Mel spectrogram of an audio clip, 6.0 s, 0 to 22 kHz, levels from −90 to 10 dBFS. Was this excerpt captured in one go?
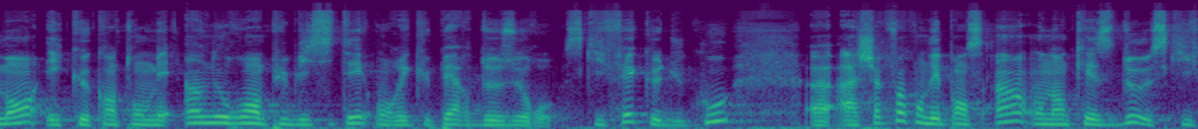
yes; 0 cuts

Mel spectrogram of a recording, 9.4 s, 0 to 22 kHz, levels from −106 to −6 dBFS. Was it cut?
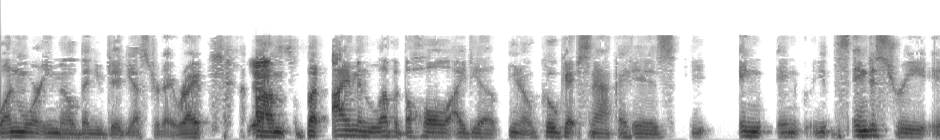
yes; 4 cuts; at 5.0 s, 5.8 s, 6.3 s, 6.8 s

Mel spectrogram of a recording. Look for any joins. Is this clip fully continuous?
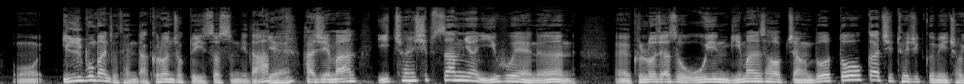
no; 1 cut; at 1.1 s

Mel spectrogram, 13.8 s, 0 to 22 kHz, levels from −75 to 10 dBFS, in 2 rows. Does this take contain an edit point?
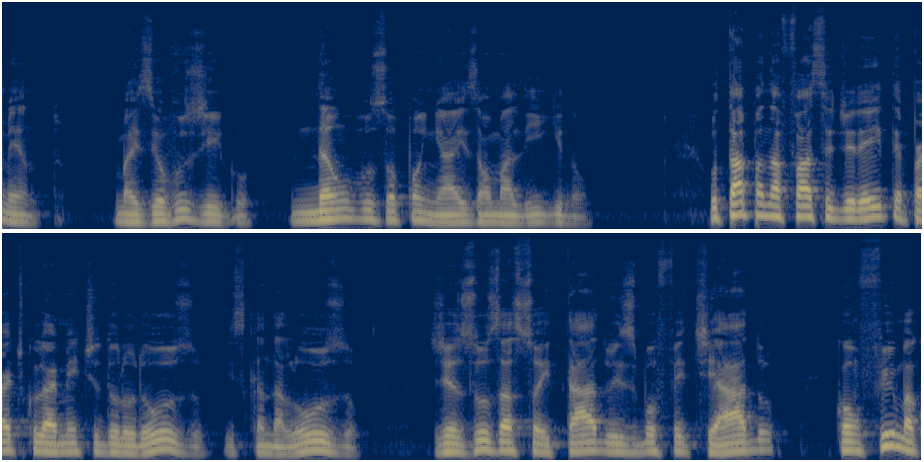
no; 0 cuts

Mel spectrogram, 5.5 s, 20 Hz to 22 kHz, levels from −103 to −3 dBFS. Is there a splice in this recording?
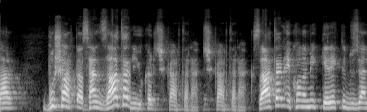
yes; 3 cuts; at 1.2 s, 2.0 s, 3.1 s

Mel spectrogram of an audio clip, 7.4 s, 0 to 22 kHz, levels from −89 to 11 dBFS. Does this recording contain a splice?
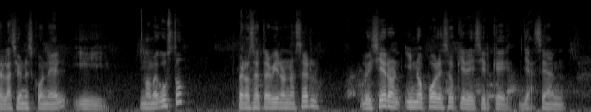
no; 0 cuts

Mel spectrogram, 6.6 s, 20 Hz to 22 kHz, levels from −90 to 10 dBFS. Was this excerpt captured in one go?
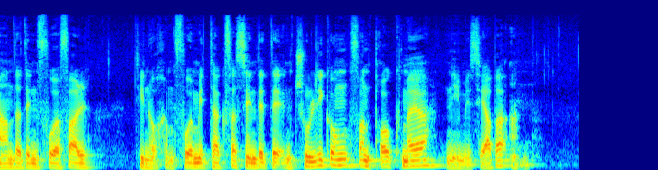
yes; 0 cuts

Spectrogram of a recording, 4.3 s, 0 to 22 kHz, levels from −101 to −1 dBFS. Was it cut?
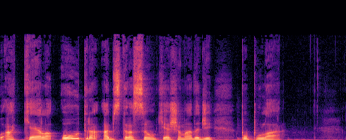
yes; 1 cut; at 3.0 s

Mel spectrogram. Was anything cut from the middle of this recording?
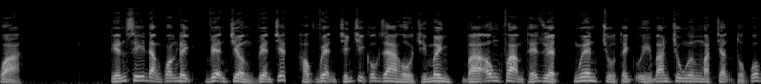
yes; 4 cuts; at 2.0 s, 2.8 s, 4.6 s, 5.7 s

